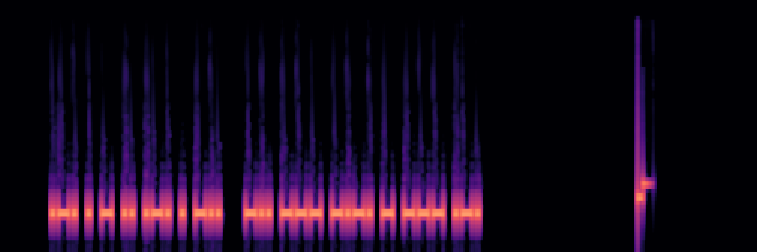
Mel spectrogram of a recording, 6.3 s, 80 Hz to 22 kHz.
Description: Morse code, heard as a keyed tone, about 40 wpm, 700 Hz. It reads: RETIRED DOCTOR
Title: Practice QSO - Exchange 3 - More Info - 40wpm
